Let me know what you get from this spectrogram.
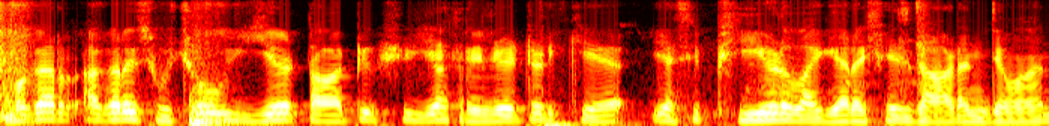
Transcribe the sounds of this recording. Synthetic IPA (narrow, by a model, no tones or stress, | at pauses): mɐɡɐɾɐ̰ɡɐɾɐsut͡ʃʰowjeʈaːpiksujɐt̪ʰɾileːʈeɽkejɐsipʰiːɽʋɐɡʲaːɾɐʃʰesɡaːɽɐnd͡ʒɐʋaːn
